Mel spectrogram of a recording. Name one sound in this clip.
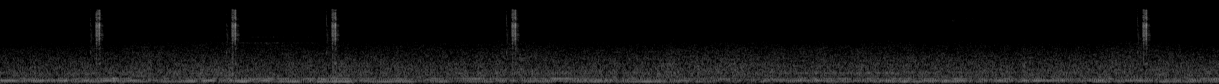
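Short sharp clicks sound now and then.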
